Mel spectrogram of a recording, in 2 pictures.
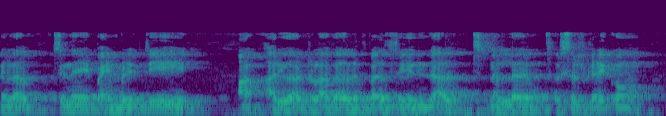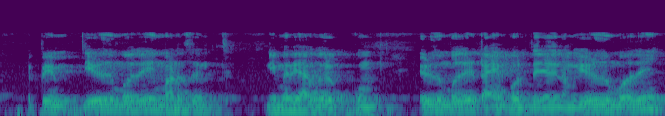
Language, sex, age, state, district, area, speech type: Tamil, male, 30-45, Tamil Nadu, Cuddalore, rural, spontaneous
